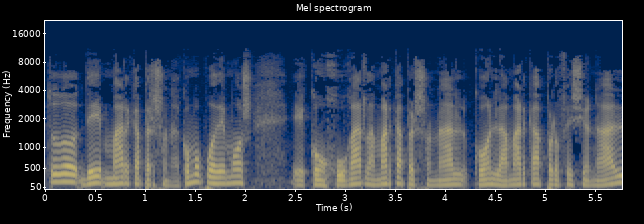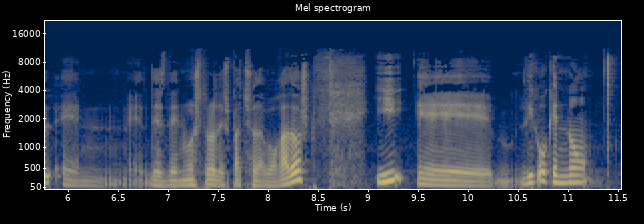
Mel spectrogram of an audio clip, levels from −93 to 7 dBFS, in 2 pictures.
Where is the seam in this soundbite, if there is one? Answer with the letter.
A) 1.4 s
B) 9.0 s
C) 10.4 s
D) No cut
D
